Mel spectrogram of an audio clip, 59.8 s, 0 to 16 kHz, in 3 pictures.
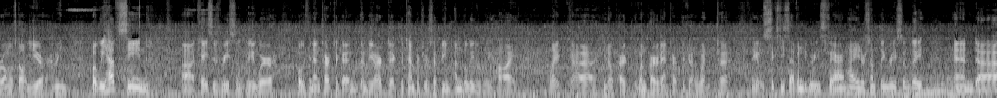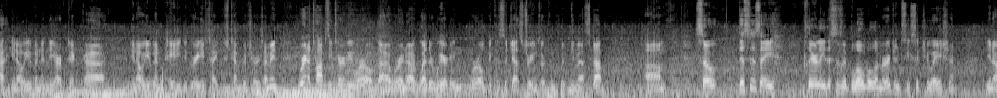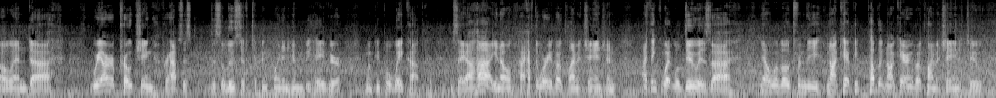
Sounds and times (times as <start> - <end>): Speech: 0.0 - 10.4, 11.0 - 32.0, 32.8 - 33.3, 33.9 - 41.1, 41.7 - 59.6
Outside, urban or manmade: 0.0 - 59.8.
